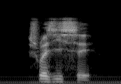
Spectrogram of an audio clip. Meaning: inflection of choisir: 1. second-person plural present indicative 2. second-person plural imperative
- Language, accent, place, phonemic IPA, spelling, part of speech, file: French, France, Lyon, /ʃwa.zi.se/, choisissez, verb, LL-Q150 (fra)-choisissez.wav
